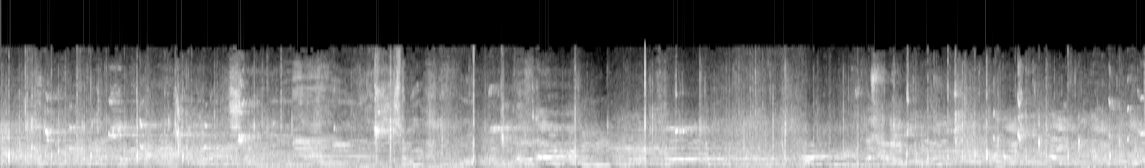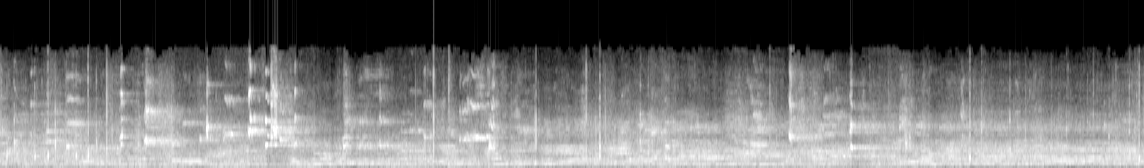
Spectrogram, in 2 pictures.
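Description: Live game sound in a gym: a basketball bouncing on the hardwood floor, with overlapping voices of players and spectators.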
